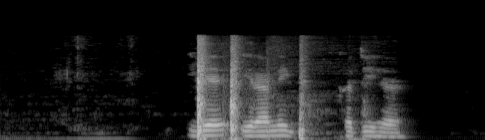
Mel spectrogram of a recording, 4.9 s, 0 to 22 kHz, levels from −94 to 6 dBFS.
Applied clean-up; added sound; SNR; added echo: classical method log-MMSE.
